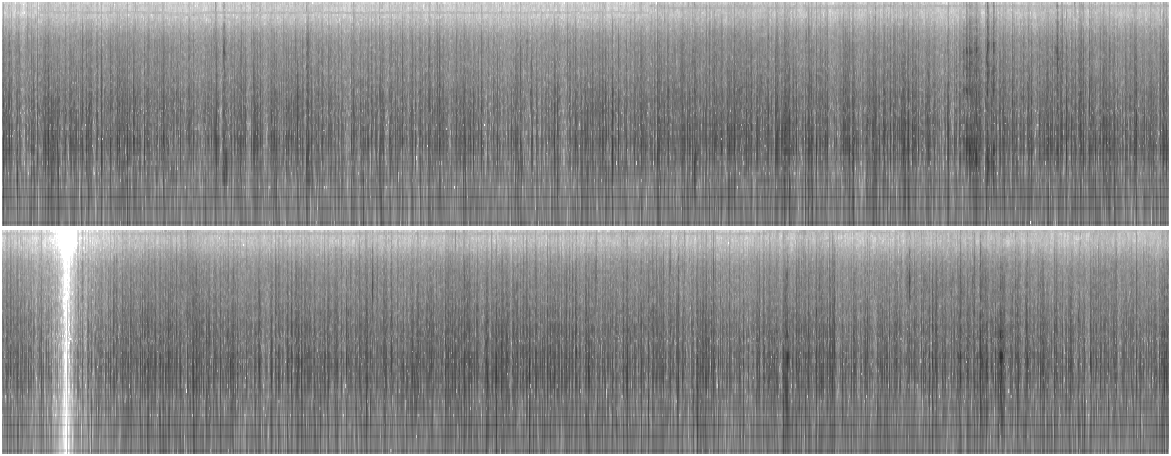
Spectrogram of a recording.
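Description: Heavy rain falling steadily, a dense even patter that cuts out for a moment about halfway through.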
